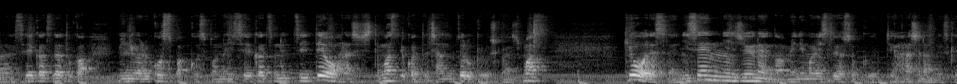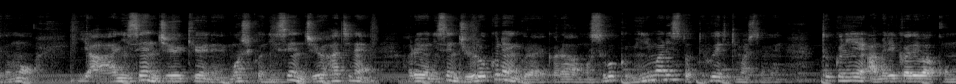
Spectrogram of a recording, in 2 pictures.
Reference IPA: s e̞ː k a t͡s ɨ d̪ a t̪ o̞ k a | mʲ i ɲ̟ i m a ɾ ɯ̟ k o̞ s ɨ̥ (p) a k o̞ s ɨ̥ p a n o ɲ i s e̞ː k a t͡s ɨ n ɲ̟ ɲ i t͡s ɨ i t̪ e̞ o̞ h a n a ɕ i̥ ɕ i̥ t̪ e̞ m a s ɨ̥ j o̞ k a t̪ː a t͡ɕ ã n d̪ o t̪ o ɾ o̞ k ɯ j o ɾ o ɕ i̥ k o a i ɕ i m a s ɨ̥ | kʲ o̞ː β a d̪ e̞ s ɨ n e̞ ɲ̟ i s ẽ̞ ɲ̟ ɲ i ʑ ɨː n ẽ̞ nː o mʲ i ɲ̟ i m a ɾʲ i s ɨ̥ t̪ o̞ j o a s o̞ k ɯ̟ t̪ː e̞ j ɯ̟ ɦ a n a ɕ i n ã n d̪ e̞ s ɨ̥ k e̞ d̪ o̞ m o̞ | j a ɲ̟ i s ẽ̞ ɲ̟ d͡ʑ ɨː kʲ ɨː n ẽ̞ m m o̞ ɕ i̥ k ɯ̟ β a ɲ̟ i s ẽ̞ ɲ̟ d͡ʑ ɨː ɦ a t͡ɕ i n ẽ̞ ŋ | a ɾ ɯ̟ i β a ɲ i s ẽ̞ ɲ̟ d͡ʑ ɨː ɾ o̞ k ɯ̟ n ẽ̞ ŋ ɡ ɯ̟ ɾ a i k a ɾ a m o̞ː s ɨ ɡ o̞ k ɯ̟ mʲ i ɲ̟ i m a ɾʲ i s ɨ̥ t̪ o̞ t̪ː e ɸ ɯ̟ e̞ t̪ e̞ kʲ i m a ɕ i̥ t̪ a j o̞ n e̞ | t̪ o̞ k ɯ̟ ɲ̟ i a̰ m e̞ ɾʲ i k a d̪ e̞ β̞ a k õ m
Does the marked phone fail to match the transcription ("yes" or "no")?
no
